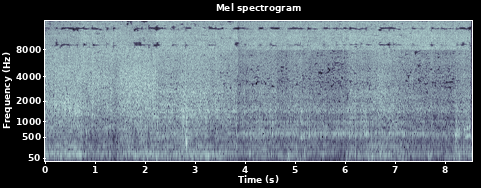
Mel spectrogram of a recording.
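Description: Marinated chicken pieces sizzling in hot oil in kadai pans on a gas stove, a steady loud hiss.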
